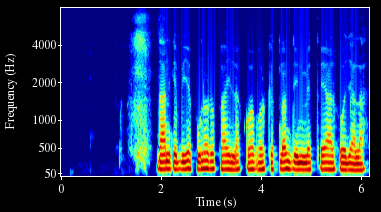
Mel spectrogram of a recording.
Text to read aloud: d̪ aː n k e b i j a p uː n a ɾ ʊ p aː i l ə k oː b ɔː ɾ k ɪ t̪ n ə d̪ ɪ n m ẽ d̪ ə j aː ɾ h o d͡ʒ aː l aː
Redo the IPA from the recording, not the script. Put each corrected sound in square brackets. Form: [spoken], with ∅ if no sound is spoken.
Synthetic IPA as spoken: d̪ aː n k e b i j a p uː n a ɾ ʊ p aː i l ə k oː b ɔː ɾ k ɪ t̪ n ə d̪ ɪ n m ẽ [t̪] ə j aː ɾ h o d͡ʒ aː l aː

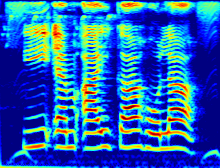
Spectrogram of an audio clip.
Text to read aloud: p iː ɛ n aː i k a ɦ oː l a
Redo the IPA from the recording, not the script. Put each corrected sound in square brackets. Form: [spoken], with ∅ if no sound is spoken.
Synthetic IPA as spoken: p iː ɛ [m] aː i k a ɦ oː l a

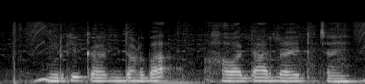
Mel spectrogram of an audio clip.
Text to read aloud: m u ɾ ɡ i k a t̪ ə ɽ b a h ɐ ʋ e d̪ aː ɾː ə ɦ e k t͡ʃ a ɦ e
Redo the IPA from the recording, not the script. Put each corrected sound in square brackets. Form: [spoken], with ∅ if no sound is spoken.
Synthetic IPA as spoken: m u ɾ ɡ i k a [d̪] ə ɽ b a h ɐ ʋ [a] d̪ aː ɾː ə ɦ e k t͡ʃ a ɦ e

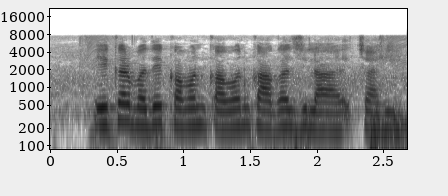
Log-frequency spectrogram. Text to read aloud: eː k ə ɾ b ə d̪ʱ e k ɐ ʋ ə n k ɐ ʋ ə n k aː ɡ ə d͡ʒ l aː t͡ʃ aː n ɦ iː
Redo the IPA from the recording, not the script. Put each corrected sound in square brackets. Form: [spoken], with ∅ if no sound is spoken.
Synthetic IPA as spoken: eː k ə ɾ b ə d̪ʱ e k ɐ ʋ ə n k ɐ ʋ ə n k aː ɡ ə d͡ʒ l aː t͡ʃ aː [∅] ɦ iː

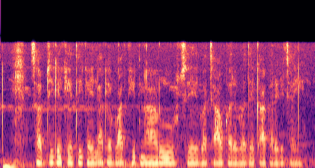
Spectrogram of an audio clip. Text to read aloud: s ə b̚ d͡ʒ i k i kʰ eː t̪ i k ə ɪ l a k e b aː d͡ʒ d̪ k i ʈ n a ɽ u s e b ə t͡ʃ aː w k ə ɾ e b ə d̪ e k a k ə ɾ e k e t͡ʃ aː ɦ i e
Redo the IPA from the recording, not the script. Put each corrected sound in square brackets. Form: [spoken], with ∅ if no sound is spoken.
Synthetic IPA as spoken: s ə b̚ d͡ʒ i k [e] kʰ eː t̪ i k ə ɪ l a k e b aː [∅] d̪ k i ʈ n a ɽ u s e b ə t͡ʃ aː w k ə ɾ e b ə d̪ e k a k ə ɾ e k e t͡ʃ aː ɦ i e

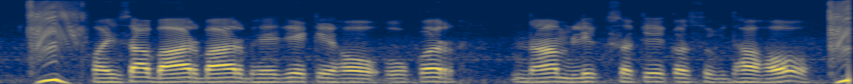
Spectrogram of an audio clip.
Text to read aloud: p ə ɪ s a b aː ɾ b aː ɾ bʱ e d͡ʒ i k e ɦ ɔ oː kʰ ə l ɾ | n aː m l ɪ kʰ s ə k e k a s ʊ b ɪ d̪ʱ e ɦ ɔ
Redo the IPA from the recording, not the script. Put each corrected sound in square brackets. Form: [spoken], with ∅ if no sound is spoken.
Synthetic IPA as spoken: p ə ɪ s a b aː ɾ b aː ɾ bʱ e d͡ʒ [e] k e ɦ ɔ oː [k] ə [∅] ɾ | n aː m l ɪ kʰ s ə k e k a s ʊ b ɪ d̪ʱ [a] ɦ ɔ

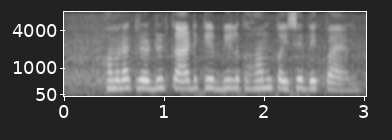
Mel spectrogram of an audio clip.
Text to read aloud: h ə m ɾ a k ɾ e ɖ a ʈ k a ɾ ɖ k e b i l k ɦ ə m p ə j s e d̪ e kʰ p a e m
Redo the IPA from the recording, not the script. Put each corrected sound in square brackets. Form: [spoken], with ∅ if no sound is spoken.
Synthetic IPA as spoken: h ə m ɾ a k ɾ e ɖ [i] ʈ k a ɾ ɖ k e b i l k ɦ ə m [k] ə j s e d̪ e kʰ p a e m

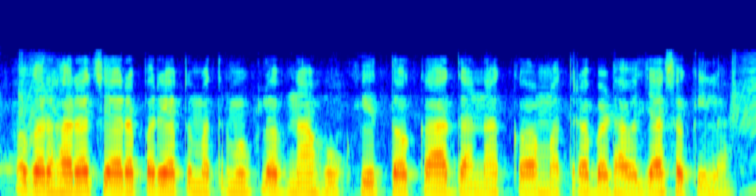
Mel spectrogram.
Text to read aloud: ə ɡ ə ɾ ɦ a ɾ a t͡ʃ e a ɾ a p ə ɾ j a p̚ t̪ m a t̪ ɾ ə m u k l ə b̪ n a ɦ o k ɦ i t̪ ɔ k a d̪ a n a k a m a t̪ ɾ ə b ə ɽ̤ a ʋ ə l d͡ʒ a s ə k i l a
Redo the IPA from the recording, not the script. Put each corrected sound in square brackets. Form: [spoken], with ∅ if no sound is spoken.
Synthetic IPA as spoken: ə ɡ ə ɾ ɦ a ɾ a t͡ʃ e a ɾ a p ə ɾ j a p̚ t̪ m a t̪ ɾ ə m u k l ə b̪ n a ɦ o k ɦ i t̪ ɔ k a d̪ a n a k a m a t̪ ɾ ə b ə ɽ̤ a ʋ ə l d͡ʒ a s ə k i l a

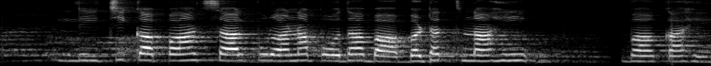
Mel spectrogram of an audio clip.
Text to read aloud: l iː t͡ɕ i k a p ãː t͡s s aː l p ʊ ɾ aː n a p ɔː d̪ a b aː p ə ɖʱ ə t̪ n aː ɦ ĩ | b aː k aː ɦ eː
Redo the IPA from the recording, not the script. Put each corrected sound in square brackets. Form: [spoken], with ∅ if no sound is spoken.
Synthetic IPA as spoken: l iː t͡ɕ i k a p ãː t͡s s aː l p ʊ ɾ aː n a p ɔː d̪ a b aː [b] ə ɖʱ ə t̪ n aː ɦ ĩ | b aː k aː ɦ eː

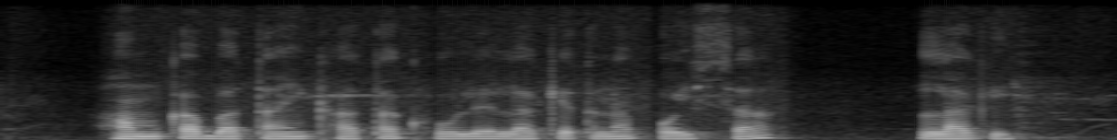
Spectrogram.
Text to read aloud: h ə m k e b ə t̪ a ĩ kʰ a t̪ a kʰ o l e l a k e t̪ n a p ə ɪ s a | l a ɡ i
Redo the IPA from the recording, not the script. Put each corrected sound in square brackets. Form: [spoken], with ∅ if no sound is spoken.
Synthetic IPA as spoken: h ə m k [a] b ə t̪ a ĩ kʰ a t̪ a kʰ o l e l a k e t̪ n a p ə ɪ s a | l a ɡ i

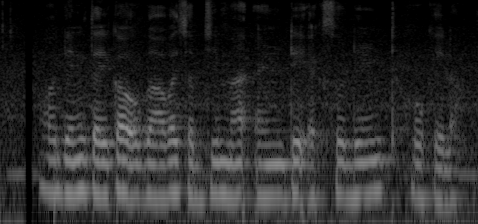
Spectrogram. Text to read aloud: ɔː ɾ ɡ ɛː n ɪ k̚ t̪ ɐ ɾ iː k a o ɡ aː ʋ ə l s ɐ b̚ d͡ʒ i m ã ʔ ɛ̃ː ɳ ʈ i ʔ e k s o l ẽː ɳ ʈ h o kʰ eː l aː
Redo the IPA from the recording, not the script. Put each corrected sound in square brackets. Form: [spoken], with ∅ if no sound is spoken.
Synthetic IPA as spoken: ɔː ɾ ɡ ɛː n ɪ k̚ t̪ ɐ ɾ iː k a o ɡ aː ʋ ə l s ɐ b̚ d͡ʒ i m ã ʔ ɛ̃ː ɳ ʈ i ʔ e k s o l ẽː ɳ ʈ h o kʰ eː l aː

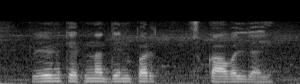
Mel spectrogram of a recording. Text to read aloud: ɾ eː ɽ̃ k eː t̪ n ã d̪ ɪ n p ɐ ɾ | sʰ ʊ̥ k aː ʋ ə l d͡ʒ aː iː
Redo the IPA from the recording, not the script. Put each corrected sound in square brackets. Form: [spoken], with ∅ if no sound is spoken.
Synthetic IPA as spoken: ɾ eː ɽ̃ k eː t̪ n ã d̪ ɪ n p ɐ ɾ | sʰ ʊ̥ k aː ʋ ə l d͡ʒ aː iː

